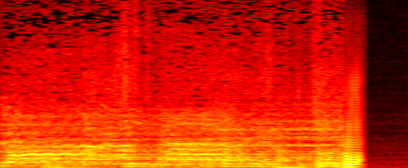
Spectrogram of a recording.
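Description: A song with singing over orchestral backing, playing from a cartoon soundtrack. It swells into a short loud burst about three and a half seconds in and cuts off abruptly, leaving only faint background.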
